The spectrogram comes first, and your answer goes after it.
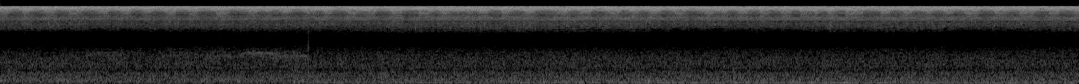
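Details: A male Roesel's bush cricket sings a continuous, very high, penetrating hissing buzz like overhead electricity wires, to attract females; the species sings by day, July to September, in hot sunny weather.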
